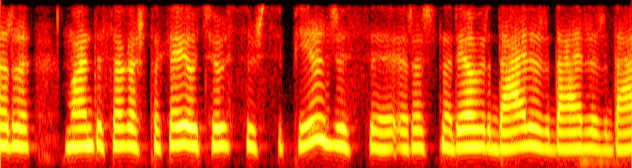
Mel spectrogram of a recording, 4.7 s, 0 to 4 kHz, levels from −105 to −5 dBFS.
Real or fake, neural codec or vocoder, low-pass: real; none; 3.6 kHz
